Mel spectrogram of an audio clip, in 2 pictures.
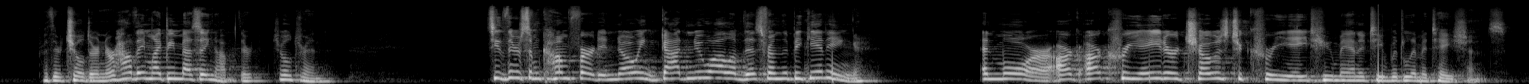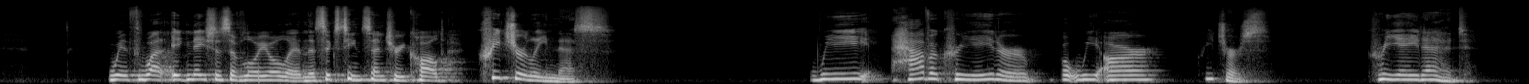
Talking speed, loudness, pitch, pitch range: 110 wpm, -19 LUFS, 215 Hz, 180-255 Hz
